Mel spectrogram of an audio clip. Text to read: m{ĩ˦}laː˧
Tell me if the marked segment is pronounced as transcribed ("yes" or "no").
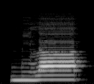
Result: no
